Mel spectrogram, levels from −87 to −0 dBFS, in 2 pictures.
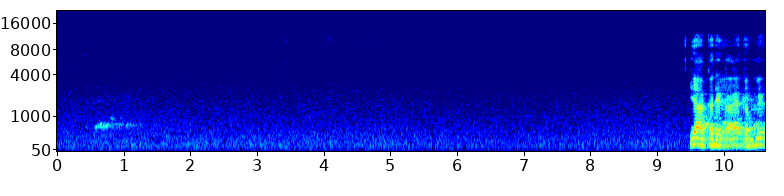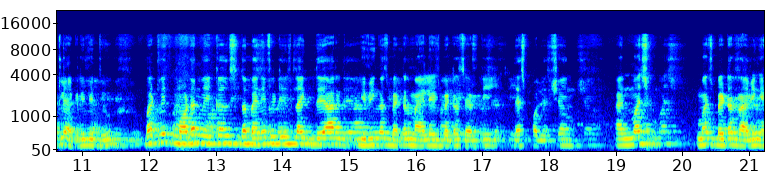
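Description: Speech, carried over a call path with its top end stopping around 12 kHz, and there's echo with no canceller all the way through. The far end's loudspeaker is leaking into its mic, so every phrase returns about 12 dB quieter, roughly 0.4 s later, and thinner.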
